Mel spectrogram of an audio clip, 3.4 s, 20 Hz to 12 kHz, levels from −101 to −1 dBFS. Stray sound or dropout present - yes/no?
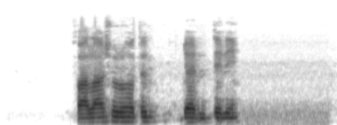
no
